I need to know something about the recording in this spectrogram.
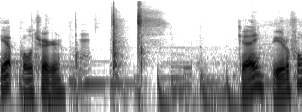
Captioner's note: nail gun fires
